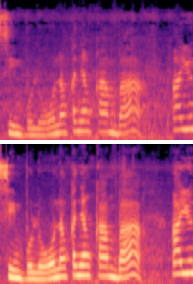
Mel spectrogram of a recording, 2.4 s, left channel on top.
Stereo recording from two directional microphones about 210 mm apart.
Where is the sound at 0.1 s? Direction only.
40° right (ahead or behind).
